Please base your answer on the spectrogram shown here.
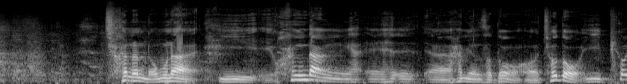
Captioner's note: audience laughing; speaking Korean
